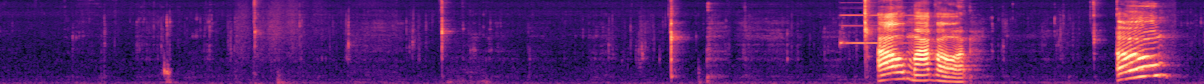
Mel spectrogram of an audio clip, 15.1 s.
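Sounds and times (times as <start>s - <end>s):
person chewing with mouth clicks: 0.7s - 10.4s, 12.2s - 13.9s.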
